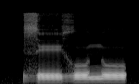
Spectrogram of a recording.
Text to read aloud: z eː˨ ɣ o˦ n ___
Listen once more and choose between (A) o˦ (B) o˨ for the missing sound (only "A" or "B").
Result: A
